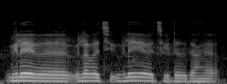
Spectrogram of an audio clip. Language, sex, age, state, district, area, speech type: Tamil, male, 30-45, Tamil Nadu, Cuddalore, rural, spontaneous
